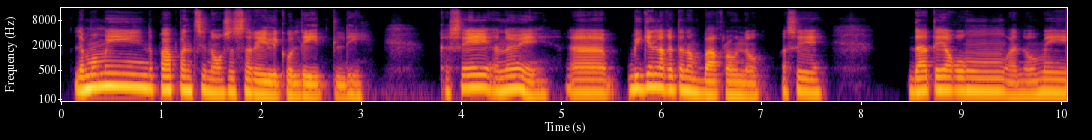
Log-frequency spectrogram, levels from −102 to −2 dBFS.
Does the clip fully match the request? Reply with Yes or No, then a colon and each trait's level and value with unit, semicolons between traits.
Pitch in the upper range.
No: medium, 160 Hz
